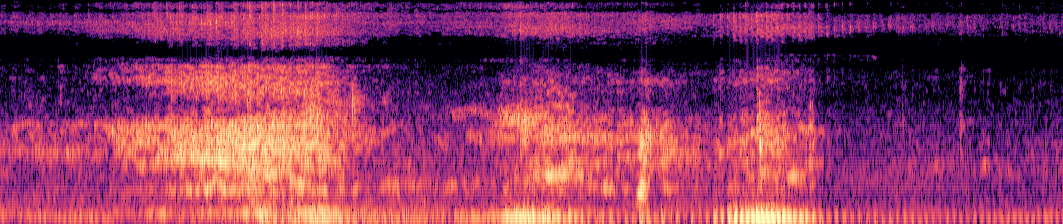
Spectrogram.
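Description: Motor vehicles passing on a road. A rush rises and fades from about one to three and a half seconds in, then two shorter low rumbles follow around five and seven and a half seconds.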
